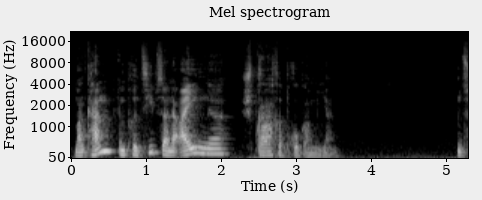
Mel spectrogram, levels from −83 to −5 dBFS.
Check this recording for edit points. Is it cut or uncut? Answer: cut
